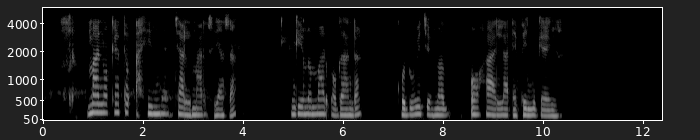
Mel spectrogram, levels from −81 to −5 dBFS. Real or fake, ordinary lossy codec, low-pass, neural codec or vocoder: fake; none; 5.4 kHz; codec, 16 kHz, 4 kbps, X-Codec, HuBERT features, trained on LibriSpeech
